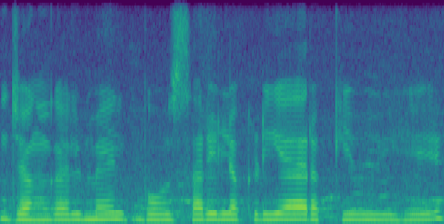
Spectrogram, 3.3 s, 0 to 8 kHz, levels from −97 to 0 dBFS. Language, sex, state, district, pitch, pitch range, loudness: Hindi, female, Uttar Pradesh, Jalaun, 205 Hz, 200-210 Hz, -24 LUFS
